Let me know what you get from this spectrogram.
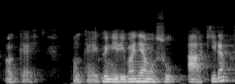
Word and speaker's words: Akira: Akira o Akira, qual è la pronuncia? Jacopo, dimmelo subito così Akira. non sbaglio. – Akira. – Perfetto.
